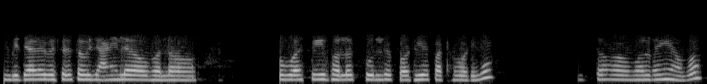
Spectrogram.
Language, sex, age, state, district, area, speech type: Odia, female, 18-30, Odisha, Sundergarh, urban, conversation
